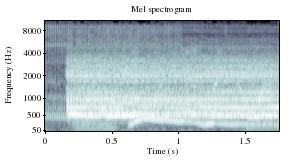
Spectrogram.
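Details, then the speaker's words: O gauge Lionel/MTH locomotive, possibly Proto-equipped, won't go forward or back: a steady, thin electrical buzz with no motor running underneath, traced on teardown to its electronics. "uh when I and um it just makes this buzzing sound um I won throw a picture of it up here and I'll be quiet so you can hear that weird sound or not weird but that sound and I did pull it apart and it's coming from the electronics in it so you know that buzzing sound"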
